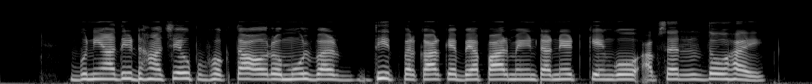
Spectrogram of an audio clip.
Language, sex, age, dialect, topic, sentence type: Magahi, female, 31-35, Southern, banking, statement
